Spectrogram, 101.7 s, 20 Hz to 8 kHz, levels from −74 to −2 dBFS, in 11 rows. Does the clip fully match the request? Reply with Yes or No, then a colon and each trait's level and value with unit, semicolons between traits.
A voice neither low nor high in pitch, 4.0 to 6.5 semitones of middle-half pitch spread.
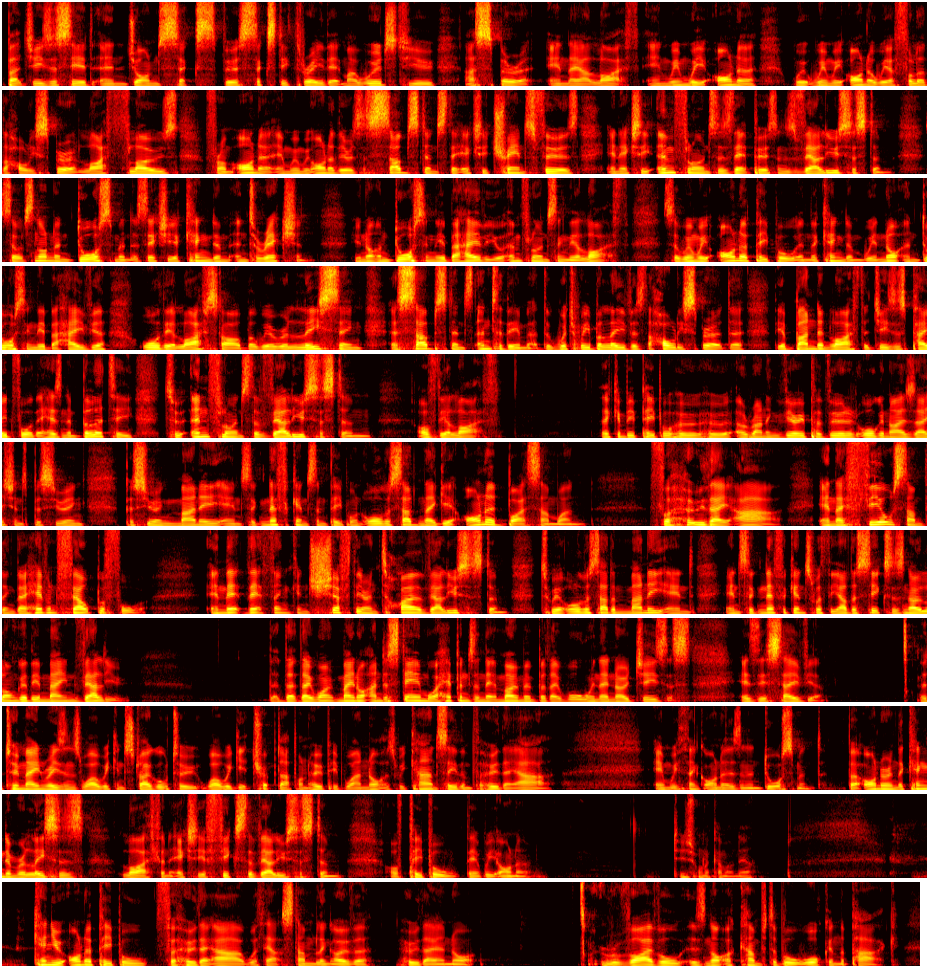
No: medium, 155 Hz; average, 2.9 semitones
